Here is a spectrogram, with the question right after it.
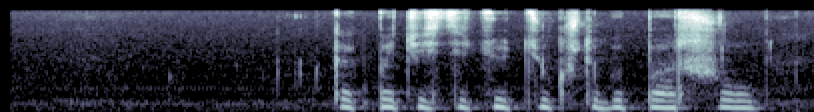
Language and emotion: Russian, neutral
